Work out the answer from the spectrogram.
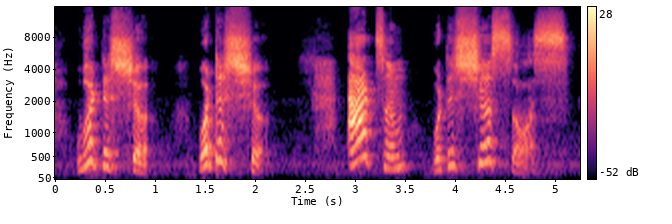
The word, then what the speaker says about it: Worcestershire: This is not Worcestershire, but Worcestershire.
